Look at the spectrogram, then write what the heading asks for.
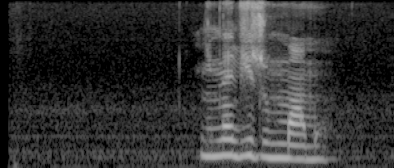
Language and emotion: Russian, angry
